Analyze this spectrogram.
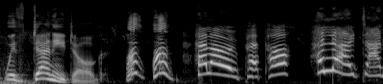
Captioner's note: barking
